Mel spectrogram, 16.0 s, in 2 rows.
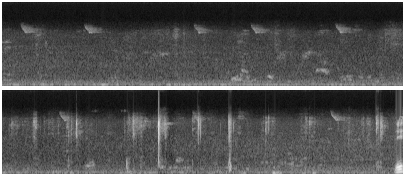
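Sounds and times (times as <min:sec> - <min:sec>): bird calling: 0:01.6 - 0:16.0.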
